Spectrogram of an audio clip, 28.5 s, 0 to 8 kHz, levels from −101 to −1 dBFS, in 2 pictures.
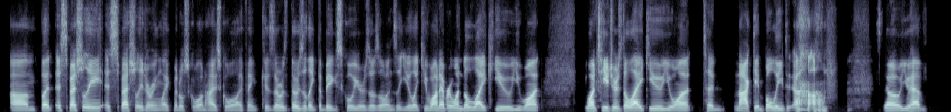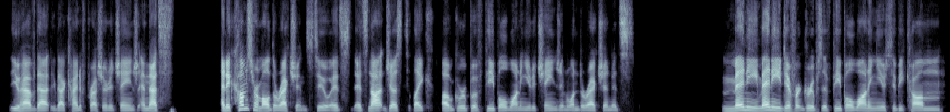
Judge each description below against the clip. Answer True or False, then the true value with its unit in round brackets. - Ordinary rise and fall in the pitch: True (3.3 semitones)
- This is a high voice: False (135 Hz)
